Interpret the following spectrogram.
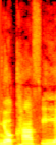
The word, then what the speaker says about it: Nyokabi: Facebook so it is it is pronounced as an F but it is spelled as a b okay but you see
